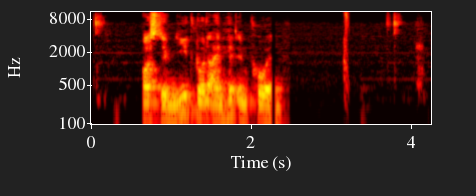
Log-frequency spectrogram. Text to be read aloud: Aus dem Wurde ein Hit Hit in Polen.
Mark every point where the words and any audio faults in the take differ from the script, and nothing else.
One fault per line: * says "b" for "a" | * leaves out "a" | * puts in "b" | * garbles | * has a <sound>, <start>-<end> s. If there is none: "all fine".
* puts in "Lied"
* leaves out "Hit"
* has a dropout, 2.3-2.3 s
* has a chirp, 3.1-3.2 s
